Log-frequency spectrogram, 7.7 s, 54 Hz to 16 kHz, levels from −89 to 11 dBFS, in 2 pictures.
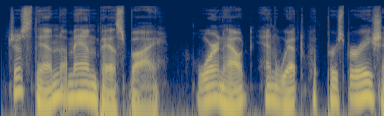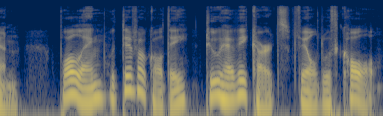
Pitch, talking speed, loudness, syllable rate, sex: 115 Hz, 165 wpm, -17 LUFS, 4.8 syllables/s, male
